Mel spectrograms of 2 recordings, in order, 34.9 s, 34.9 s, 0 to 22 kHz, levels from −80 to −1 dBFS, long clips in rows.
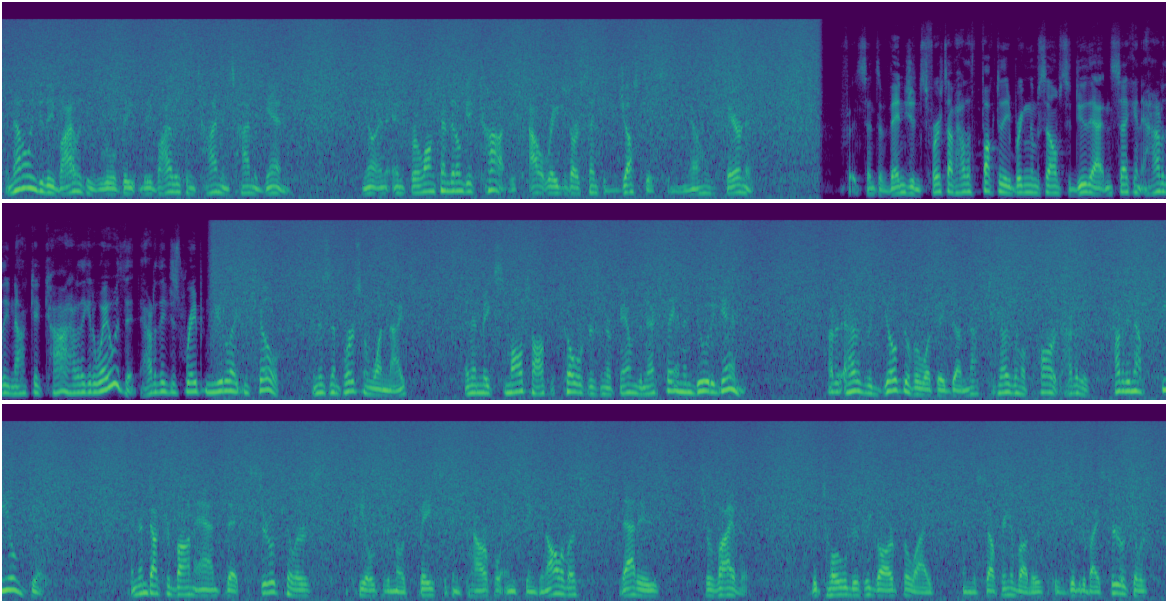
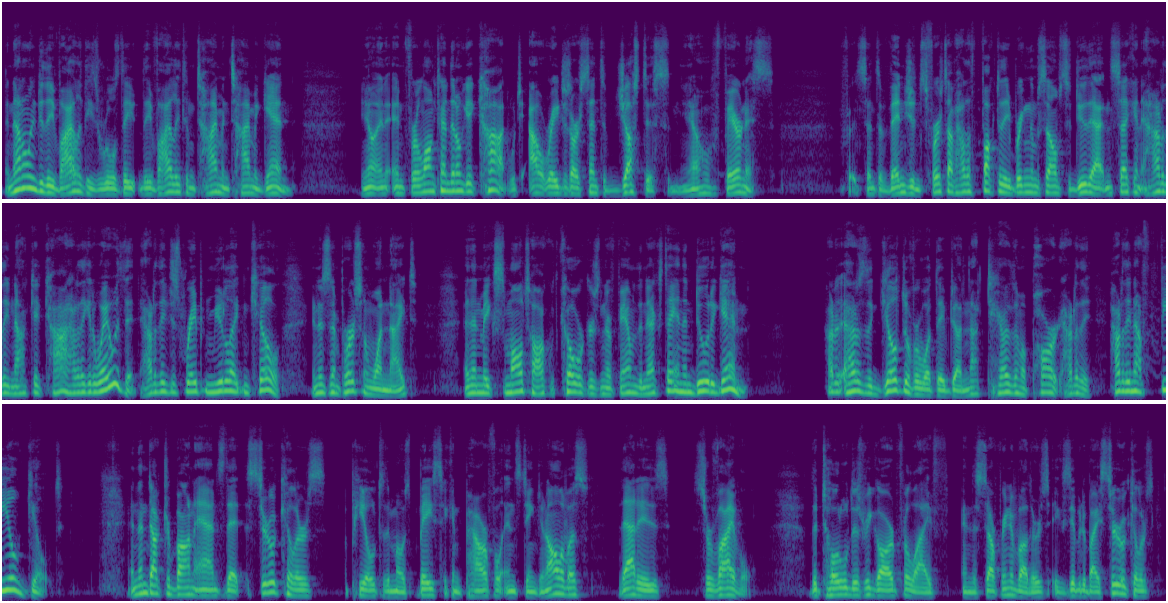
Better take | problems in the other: second | hiss; loud; until 8 s and from 14 s on; 2 dB below the speech

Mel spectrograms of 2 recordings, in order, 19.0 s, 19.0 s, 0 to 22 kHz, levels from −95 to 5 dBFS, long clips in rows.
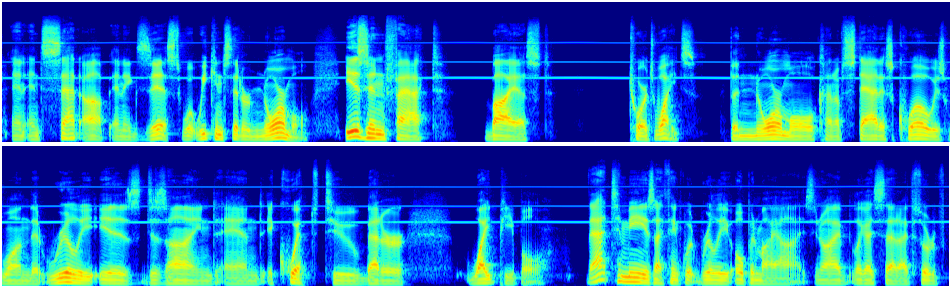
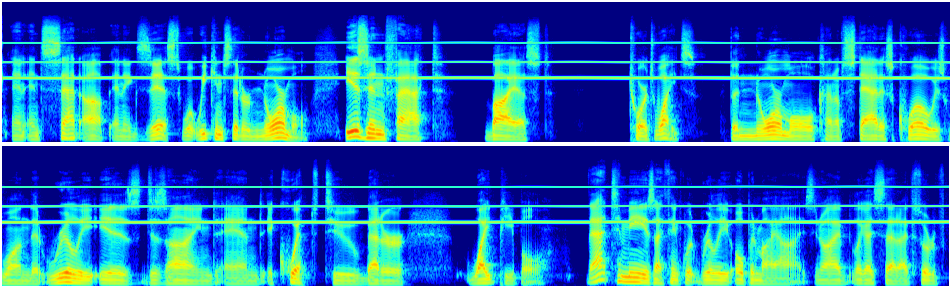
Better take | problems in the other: first | high-pitched whine; loud; throughout; 2.5 kHz, 8 dB below the speech; faint in the first

